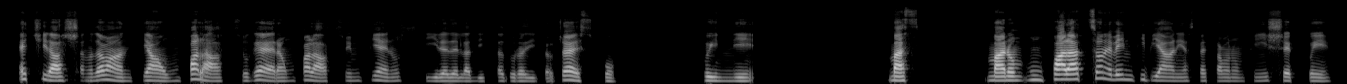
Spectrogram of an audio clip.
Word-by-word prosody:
e - - -3
ci 230 - -9
lasciano 180 -2 0
davanti 185 -4 -1
a 180 -1 +2
un 165 +1 -7
palazzo 170 -7 -1
che 205 +5 -6
era 170 -5 +1
un 165 +1 -15
palazzo 175 -4 -3
in 175 0 -18
pieno 180 -4 -7
stile 165 -2 -10
della 160 -1 -6
dittatura 160 +1 -12
di 155 -1 -10
Ceaușescu. 180 -5 -2 0.9
Quindi 165 -2 -5 1.4
Ma 185 -1 +9
s 180 0 -13 0.7
ma 185 -1 +9
non 190 0 +1
un 210 -1 -7
palazzone 240 +2 +7
20 225 -1 -6
piani, 175 -3 -4
aspetta, 170 0 -13
ma 165 - -11
non 160 -1 -17
finisce 170 +1 -8
qui. 160 -2 -9
170 Hz, 145 wpm, -24 LUFS, 160-190 Hz, 1.4 s, Ma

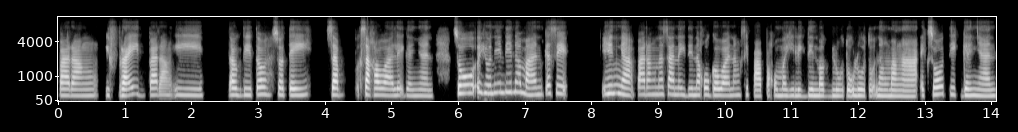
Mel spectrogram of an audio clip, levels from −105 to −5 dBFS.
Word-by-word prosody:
parang 240 -1 +1
i-fried, 245 +1 +2
parang 240 - 0
i 255 -1 -4 0.4
tawag 260 -2 +4
dito, 260 +1 0 0.2
sauté 255 0 +1 0.3
sa 265 -1 +5 0.3
sa 275 - +6
kawali, 255 -1 +1
ganiyan. 235 -1 -4 0.3
So 325 +1 +4
ayun, 330 -1 -2
hindi 360 +1 -3
naman, 280 -7 +1
kasi 320 0 0 0.6
'yon 320 +1 +1
nga, 255 -2 +3
parang 280 0 0
nasanay 280 -3 -1
din 260 0 -1
ako 270 +1 0
gawa 245 -1 +2
ng 255 +1 -7
si 270 - -9
papa 225 -2 +1
ko 240 - -3
mahilig 235 -1 -3
din 235 +1 +1
magluto-luto 230 +1 -1
ng 230 -1 0
mga 215 -1 +2
exotic, 275 +1 0
ganiyan. 235 -2 0
250 Hz, 145 wpm, -23 LUFS, 235-275 Hz, 0.6 s, sa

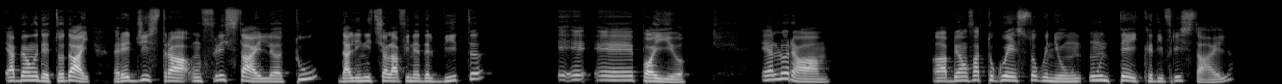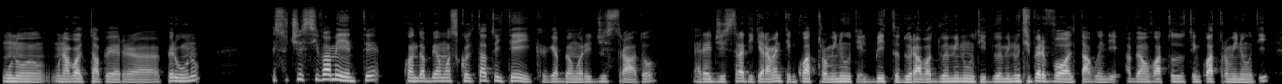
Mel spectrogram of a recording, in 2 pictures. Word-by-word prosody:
e 165 - -4
abbiamo 195 +3 +3
detto: 160 -1 +2
"Dai, 135 - +8 0.2
registra 165 +1 +3
un 165 -1 -3
freestyle 140 -9 +2
tu, 255 +9 -2
dall'inizio 155 +3 +2
alla 155 -1 +6
fine 155 -1 -2
del 145 -1 -1
beat, 180 - -5 0.8
e 225 - -5
e 195 -1 0
e 195 - -3
poi 145 -6 +5
io". 120 -2 -2 0.7
E 205 - -4
allora, 135 - +2 1.1
abbiamo 155 +5 +1
fatto 200 0 -1
questo 195 +2 +1
quindi 165 -6 -2
un 135 +1 -1
un 195 -1 0
take 160 -6 -1
di 140 0 -4
freestyle, 145 - -5 0.5
uno 130 -2 0
una 130 -2 -1
volta 130 -1 +1
per 120 -2 -4
per 160 - -1
uno 160 +6 -1 0.7
e 195 - -9
successivamente, 210 -3 0 0.2
quando 155 -1 0
abbiamo 155 +1 -1
ascoltato 160 +5 -2
i 160 - -2
take 135 -5 -2
che 130 - -3
abbiamo 125 0 -2
registrato, 125 +2 -4 0.3
registrati 125 +2 -1
chiaramente 135 +2 +1
in 120 - -6
4 130 -1 +2
minuti, 130 -1 +1
e - - -7
il 115 - -8
beat 130 +1 -1
durava 125 0 +2
2 130 +2 -1
minuti, 135 -3 0
2 130 0 0
minuti 140 +2 +1
per 155 0 +4
volta, 130 -3 +2
quindi 125 -2 -6
abbiamo 130 -2 -2
fatto 125 +1 -1
tutto 130 0 -4
in 120 - -4
4 130 -1 +1
minuti, 120 +6 -3
140 Hz, 155 wpm, -23 LUFS, 125-175 Hz, 1.1 s, Dai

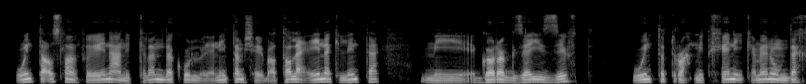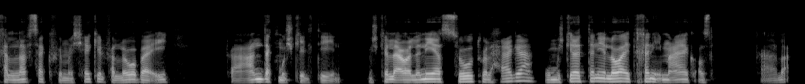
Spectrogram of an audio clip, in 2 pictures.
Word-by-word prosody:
وأنت 135 +2 0
أصلًا 120 -2 +1
في 100 +1 -2
غِنى 120 +2 +2
عن 100 -5 +1
الكلام 110 +4 -3
ده 115 - +1
كلّه، 100 -4 -5
يعني 85 +4 -4
أنت 110 +3 -3
مش 115 -4 -2
هيبقى 90 - -3
طالع 120 +1 +2
عينك 125 0 +1
اللي 100 +2 -1
أنت 125 +1 -2 0.4
م 95 0 -7 0.4
جارك 110 +1 +2
زي 110 +4 +1
الزفت، 115 +5 -4 0.4
وأنت 115 +5 0
تروح - - -3
متخانق 115 +5 -1
كمان، 115 +5 -1
ومدخل 110 -1 0
نفسك 115 +1 -2
في 100 - -10
مشاكل، 120 +7 -3
فاللي 100 +1 -2
هو 115 +1 +3
بقى 105 -2 +2
إيه، 115 +1 -3 0.6
فعندك 100 +6 0
مشكلتين، 95 -2 -5 0.3
مشكلة - - +2
أولانية 110 +4 +6
الصوت 130 +2 +1
والحاجة، 140 +8 -1
والمشكلة 110 +6 +2
التانية 145 +1 +2
اللي 135 - +6
هو 140 - +9
هيتخانق 135 -1 +2
معاك 110 +2 +1
أصلًا. 100 0 -6 0.4
فلأ. - - -11
115 Hz, 170 wpm, -25 LUFS, 100-125 Hz, 0.6 s, هو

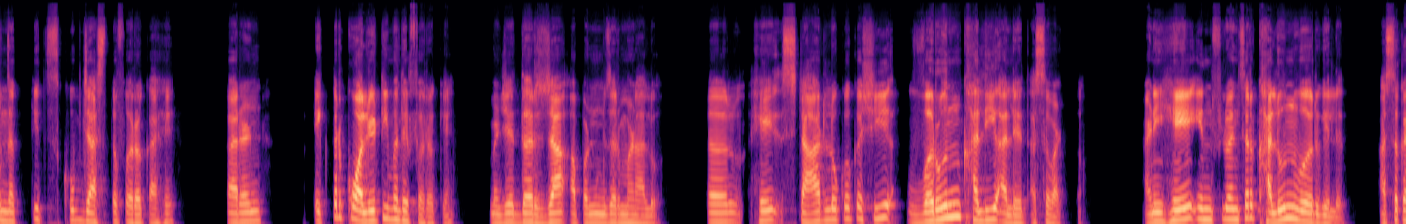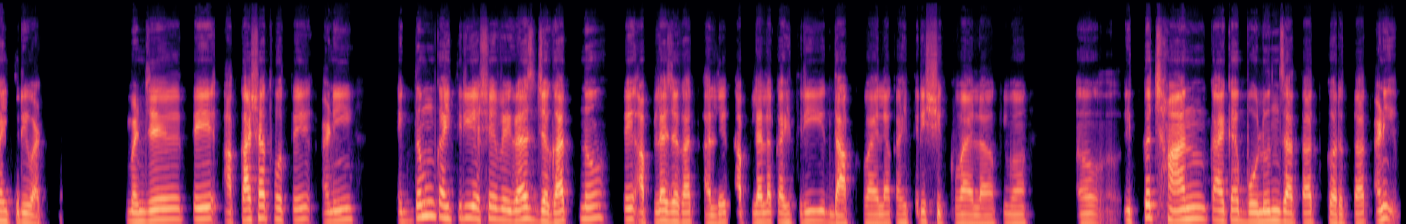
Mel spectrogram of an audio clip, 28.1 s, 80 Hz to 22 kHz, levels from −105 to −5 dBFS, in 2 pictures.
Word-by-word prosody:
नक्कीच. 165 +3 -6
खूप 170 0 -7
जास्त 150 -3 -1
फरक 135 -1 -2
आहे. 130 +2 -6 0.6
कारण 150 +2 +1 0.6
एकतर 160 +9 -2
क्वालिटीमध्ये 170 0 +5
फरक 120 -2 -8
आहे. 125 - -11 0.4
म्हणजे 140 +1 -2
दर्जा 145 +1 +4
आपण 140 0 -3
जर 140 0 -3
म्हणालो, 125 -3 -4 0.5
तर 150 0 +1 0.2
हे 165 +1 +1 0.2
स्टार 155 +2 +1
लोकं 180 +2 -2
कशी 195 +2 0 0.3
वरून 185 +9 +7
खाली 175 -3 +1
आलेत 125 -2 -1
असं 125 - -4
वाटतं - - -9 0.6
आणि 145 +3 +2
हे 175 +3 +10
इन्फ्लुएन्सर 185 +1 +2
खालून 165 +6 +4
वर 150 -3 +5
गेलेत 110 -6 -5 0.4
असं 180 - -1
काहीतरी 160 -3 -1
वाटतं. 135 - -6 0.7
म्हणजे 175 +4 +2
ते 190 +1 +4
आकाशात 180 +6 +3
होते 185 +1 -3
आणि 165 +4 -1 0.5
एकदम 210 +11 0
काहीतरी 205 -1 0
असे 195 +1 0
वेगळ्याच 175 +1 +2
जगातनं 165 +6 +1 0.2
ते 185 - +2
आपल्या 160 0 0
जगात 155 -1 +1
आलेत. 135 +3 -3
आपल्याला 145 +1 0
काहीतरी 150 +3 -3
दाखवायला 135 +2 -1
काहीतरी 140 +3 -6
शिकवायला 135 -3 -3
किंवा 135 -1 -5 0.5
अ, 140 - -7 0.4
इतकं 170 +6 -1
छान 185 +3 +3
काय-काय 170 0 +1
बोलून 155 +2 +2
जातात, 150 -1 0 0.2
करतात 140 +1 -3
आणि 190 +2 +2
155 Hz, 130 wpm, -24 LUFS, 140-180 Hz, 0.7 s, हे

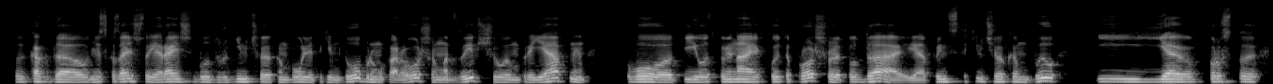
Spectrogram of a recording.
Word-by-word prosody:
ы, 125 -1 -4
когда 120 -2 +2
вот 115 0 -1
мне 115 0 -3
сказали, 125 +4 0
что 130 -1 -6
я 115 0 +1
раньше 130 -1 +1
был 115 0 -2
другим 115 +3 -2
человеком, 110 -2 -3
более 115 -2 0
таким 110 -1 -6
добрым 125 -2 0
и - - -16
хорошим, 115 0 -2
отзывчивым, 115 -2 -2
приятным, 120 +2 0 0.4
вот. 120 -2 +3
И 120 -1 0
вот 115 0 0
вспоминая 120 0 +3
какое-то 120 -1 -3
прошлое, 130 -4 0
то 115 +1 -4
да, 115 -3 +4
я 105 +1 -2
в 105 - -23
принципе 125 0 -3
таким 130 +1 -6
человеком 120 -3 -2
был. 150 +6 +3 0.4
И 130 - -5
я 125 -1 +3
просто 130 -2 -2
120 Hz, 165 wpm, -23 LUFS, 115-130 Hz, 0.4 s, да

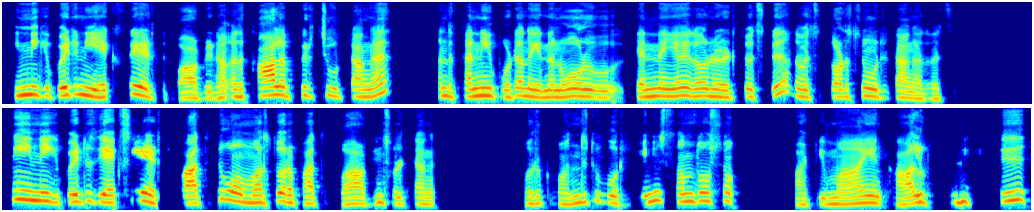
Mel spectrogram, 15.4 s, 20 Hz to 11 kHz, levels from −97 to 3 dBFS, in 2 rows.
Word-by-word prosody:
"இன்னைக்கு 230 -2 +3
போய்ட்டு, 235 +2 +5
நீ 195 - +5
எக்ஸ்ரே 245 +6 +2
எடுத்துட்டு 165 - -13
வா" 155 - +2
அப்டின்னாங்க. 155 +5 -4
அந்த 190 - -5
கால 230 +1 +7
பிரிச்சு 225 0 -7
வுட்டாங்க. 185 +1 -1 0.5
அந்த 210 -2 -1
தண்ணிய 210 +2 +5
போட்டு, 185 +4 0
அந்த 190 - +3
என்னென்னவோ, 180 +3 +2 0.5
எண்ணெயோ, 200 +1 +3
ஏதோ 200 - +2
ஒண்ணு 190 -2 +2
எடுத்து 175 +3 -5
வச்சுட்டு, - - -3
அத - - -10
வச்சு - - -7
தொடச்சும் 190 +2 -1
வுட்டுட்டாங்க, 165 -4 -2
அத 135 - -16
வச்சு. - - -25 0.7
"நீ - - +3
இன்னைக்கு 230 -5 +3
போய்ட்டு, 205 +1 +2
எக்ஸ்ரே 245 +4 +1
எடுத்து 170 - -11
பார்த்துட்டு, 185 +9 +1
உன் 205 -4 +2
மருத்துவரை 195 +2 +1
பார்த்துட்டு 175 - -4
வா" - - +1
அப்டின்னு 180 +4 -8
சொல்ட்டாங்க. 160 0 -6 0.7
அவருக்கு 165 0 -7
வந்துட்டு 190 +8 -4
ஒரே 175 +6 -7 0.2
சந்தோஷம். 225 +1 -1 0.5
"பாட்டிம்மா 155 +2 -3 0.2
என் 175 - -3
கால் 160 +6 +3
கூடிட்டு. 205 +4 -5
195 Hz, 185 wpm, -24 LUFS, 170-215 Hz, 0.7 s, கால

